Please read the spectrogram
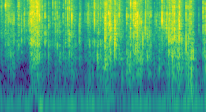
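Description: Foil booster-pack wrapper being torn open and crinkled by hand, a rapid run of irregular crackles.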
